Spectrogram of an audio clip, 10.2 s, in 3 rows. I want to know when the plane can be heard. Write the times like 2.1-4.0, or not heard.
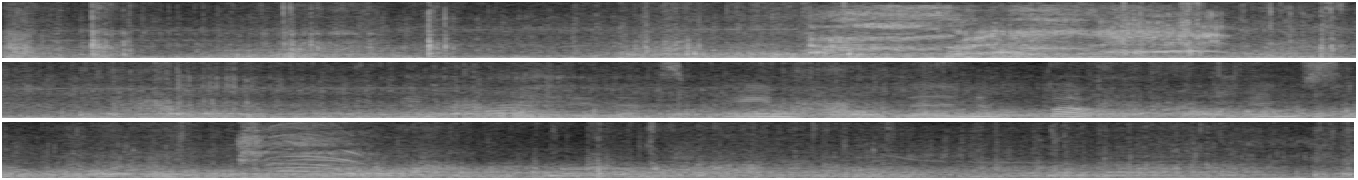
0.0-10.1.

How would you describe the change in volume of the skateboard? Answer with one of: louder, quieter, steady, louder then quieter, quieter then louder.
steady.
